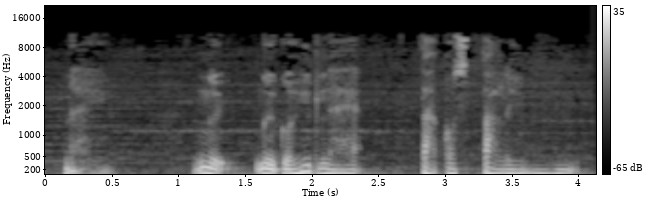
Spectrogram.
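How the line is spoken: Crowd muttering. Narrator (Vietnamese): Mọi người lẩm bẩm

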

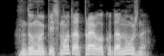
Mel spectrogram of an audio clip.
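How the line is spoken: Snort. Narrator (Russian): хмыкнул

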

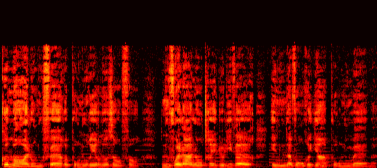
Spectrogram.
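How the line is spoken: Said with a sigh. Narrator (French): il dit en soupirant à sa femme

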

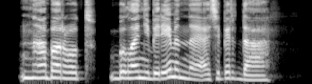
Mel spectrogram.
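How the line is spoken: Sighing. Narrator (Russian): вздохнула Алиса

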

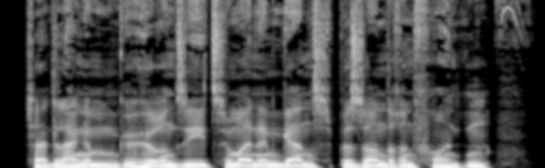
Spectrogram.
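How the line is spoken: Plain. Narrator (German): sagte er

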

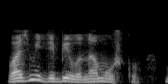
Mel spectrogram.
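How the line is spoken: Muttered. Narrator (Russian): буркнул Борг снайперу

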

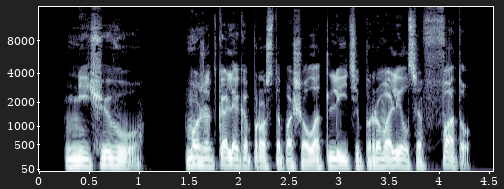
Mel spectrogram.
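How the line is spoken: Rude male reply. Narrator (Russian): грубо ответил мужчина

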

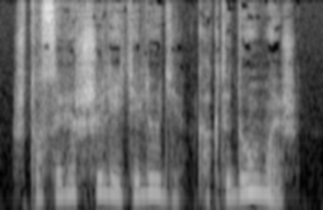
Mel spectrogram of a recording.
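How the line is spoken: Whisper. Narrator (Russian): прошептал Лив

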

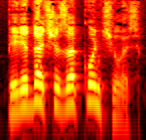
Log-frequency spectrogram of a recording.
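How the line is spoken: Gloomy summing up. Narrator (Russian): подытожил Алекс мрачно

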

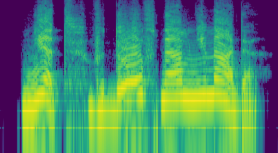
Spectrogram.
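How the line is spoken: Exclaiming queen. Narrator (Russian): воскликнула дважды вдова королева Хёрдис

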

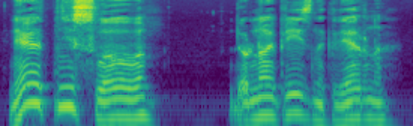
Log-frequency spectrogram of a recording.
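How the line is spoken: Sighing. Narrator (Russian): вздохнула Эйлин

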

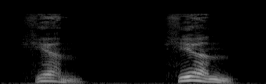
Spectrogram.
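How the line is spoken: Hoarse wheeze. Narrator (Russian): прохрипел монах

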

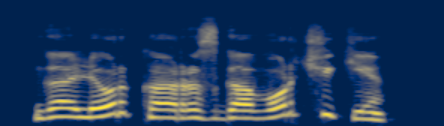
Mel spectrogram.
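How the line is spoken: Soldier's booming bark. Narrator (Russian): гаркнул зычным голосом вояка

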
